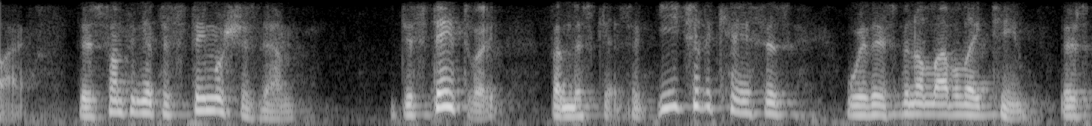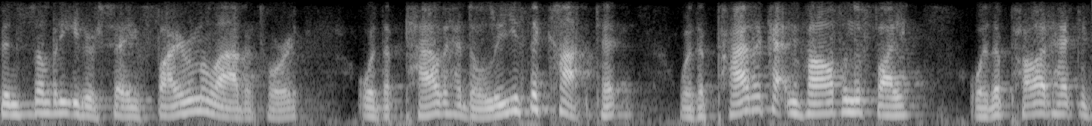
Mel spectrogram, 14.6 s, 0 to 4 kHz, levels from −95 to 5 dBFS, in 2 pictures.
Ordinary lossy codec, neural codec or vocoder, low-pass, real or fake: Opus, 16 kbps; codec, 24 kHz, 0.9 kbps, WavTokenizer, medium speech release version 1; 3.6 kHz; fake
